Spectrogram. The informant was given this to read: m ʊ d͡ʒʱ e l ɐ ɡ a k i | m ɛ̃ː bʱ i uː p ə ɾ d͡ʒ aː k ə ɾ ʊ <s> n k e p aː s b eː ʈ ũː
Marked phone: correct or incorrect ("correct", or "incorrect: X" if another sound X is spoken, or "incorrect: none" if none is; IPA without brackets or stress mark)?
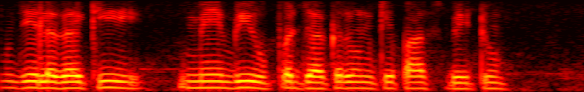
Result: incorrect: none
